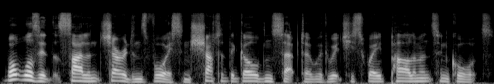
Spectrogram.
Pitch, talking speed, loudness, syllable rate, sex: 145 Hz, 230 wpm, -19 LUFS, 6.2 syllables/s, male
